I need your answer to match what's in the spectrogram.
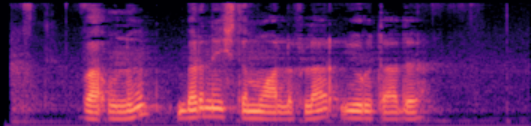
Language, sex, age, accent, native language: Uzbek, male, 25-34, Samarqand, Uzbek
